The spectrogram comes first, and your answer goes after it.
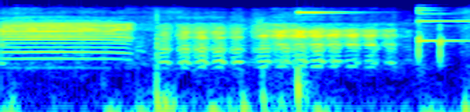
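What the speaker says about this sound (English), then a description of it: "Okay, so we're gonna kill this sheep." Blocky Minecraft sheep give a few nasal bleats in quick succession, each wavering and close, with soft game thuds and a small chime in between, no speech.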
